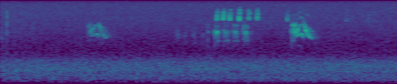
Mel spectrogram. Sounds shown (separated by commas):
Pine Siskin song, Pine Siskin call, unidentified bird chip note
